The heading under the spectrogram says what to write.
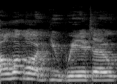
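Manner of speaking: ordinary talk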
